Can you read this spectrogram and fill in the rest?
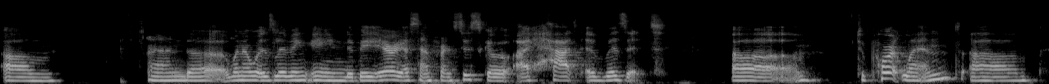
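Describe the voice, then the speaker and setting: A woman in her thirties who grew up in Iran, telling her story in a relaxed interview over a video call, hesitant and full of fillers. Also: on the low side, takes it slowly. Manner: hesitant, many fillers, laughs often. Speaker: guest, studio co-founder.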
